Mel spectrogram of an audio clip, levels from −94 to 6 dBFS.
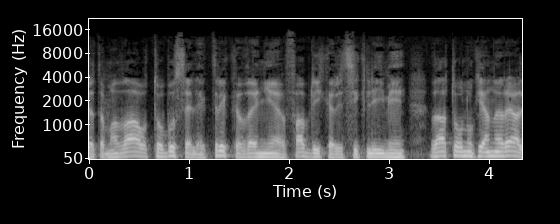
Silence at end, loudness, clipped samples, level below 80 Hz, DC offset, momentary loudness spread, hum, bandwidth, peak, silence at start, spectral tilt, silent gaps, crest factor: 0 s; -21 LUFS; under 0.1%; -42 dBFS; 0.1%; 4 LU; none; 12.5 kHz; -8 dBFS; 0 s; -7 dB/octave; none; 12 dB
